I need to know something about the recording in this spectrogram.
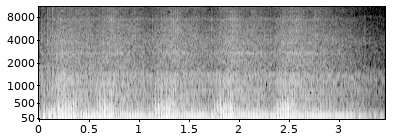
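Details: Honda TMX155 single-cylinder motorcycle after overhaul (new seals, sprocket, clutch parts; previously rough timing gear noise), idling with an even low thump and gentle pitch swells, slight vibration; healthy normal idle.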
